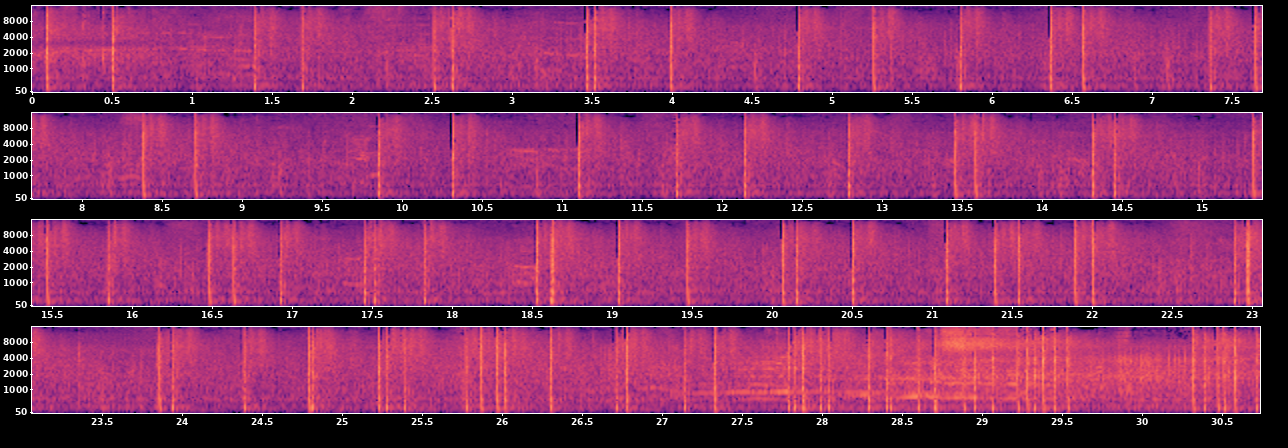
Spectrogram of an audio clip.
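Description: Fireworks display going off: a steady run of sharp bangs, one to three a second, through the whole stretch, growing louder and denser near the end.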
